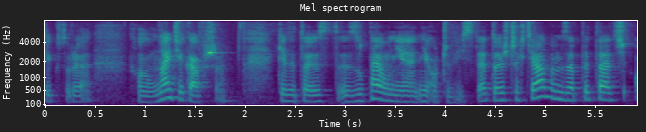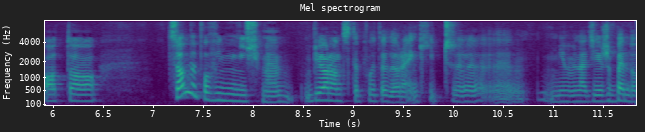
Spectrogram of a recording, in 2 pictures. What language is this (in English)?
Polish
